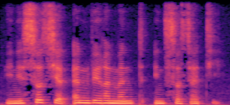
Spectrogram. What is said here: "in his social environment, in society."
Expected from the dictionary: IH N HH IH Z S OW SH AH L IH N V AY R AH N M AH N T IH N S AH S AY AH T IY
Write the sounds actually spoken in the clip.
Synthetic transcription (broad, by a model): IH N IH S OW S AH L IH N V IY R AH N M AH N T IH N S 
